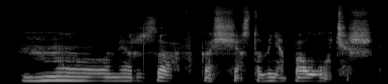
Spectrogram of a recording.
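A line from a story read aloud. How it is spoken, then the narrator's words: Angry hiss. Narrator (Russian): зло прошипела хранительница гарема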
